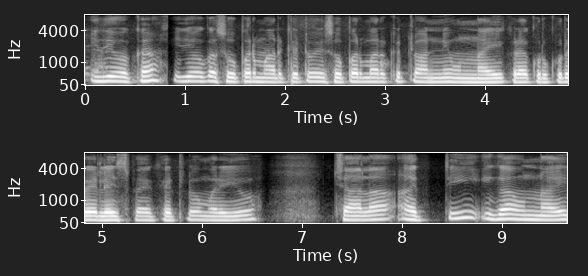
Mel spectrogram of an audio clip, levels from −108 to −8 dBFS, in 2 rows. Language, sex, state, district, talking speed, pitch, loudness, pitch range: Telugu, female, Andhra Pradesh, Chittoor, 145 wpm, 175 Hz, -15 LUFS, 165-190 Hz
